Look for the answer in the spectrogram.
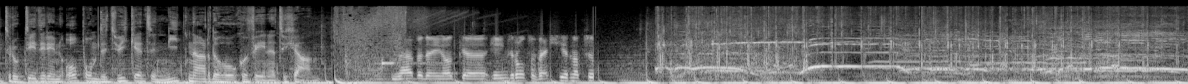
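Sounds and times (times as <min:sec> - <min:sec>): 
speech: 0:00.1 - 0:06.0
crowd cheering for arriving walkers: 0:06.5 - 0:11.8.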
